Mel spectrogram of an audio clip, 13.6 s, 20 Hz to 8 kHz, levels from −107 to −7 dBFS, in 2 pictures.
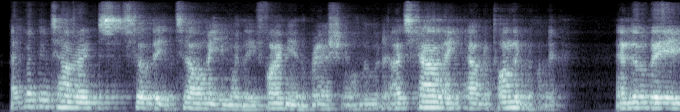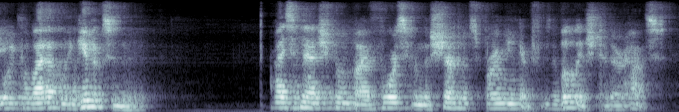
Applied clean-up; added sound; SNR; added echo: neural mask model DeepFilterNet 3.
